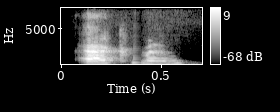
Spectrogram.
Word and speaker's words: Akmon: How do I pronounce that? Akmon.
